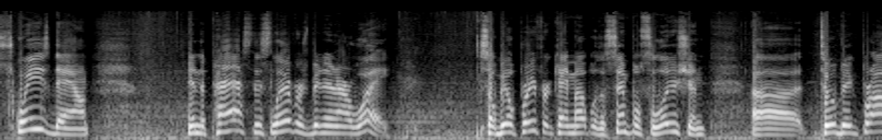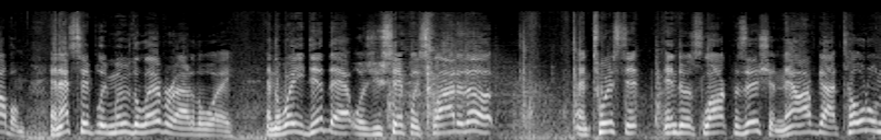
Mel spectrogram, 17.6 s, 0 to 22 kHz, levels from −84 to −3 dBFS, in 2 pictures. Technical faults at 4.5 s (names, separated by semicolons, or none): none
